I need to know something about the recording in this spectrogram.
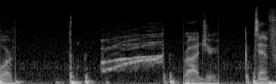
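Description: A police siren wails briefly.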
